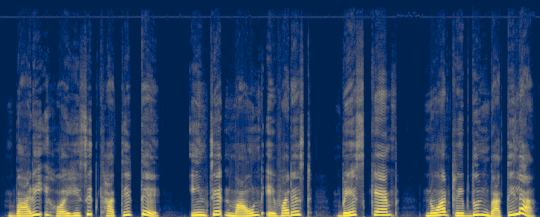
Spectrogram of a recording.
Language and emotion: Santali, fearful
